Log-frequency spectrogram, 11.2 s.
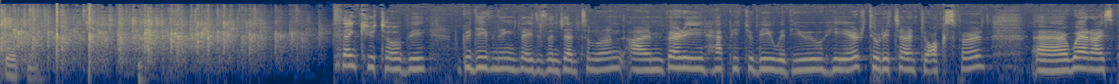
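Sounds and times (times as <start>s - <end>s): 
speech: 0.0s - 0.6s, 3.4s - 11.1s
audience applause: 0.0s - 3.4s.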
